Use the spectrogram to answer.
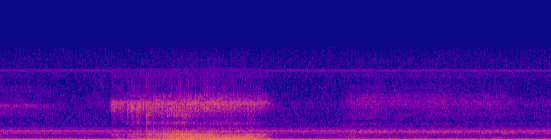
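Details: Man snoring: one long, rough, rattling snore over steady background hum.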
